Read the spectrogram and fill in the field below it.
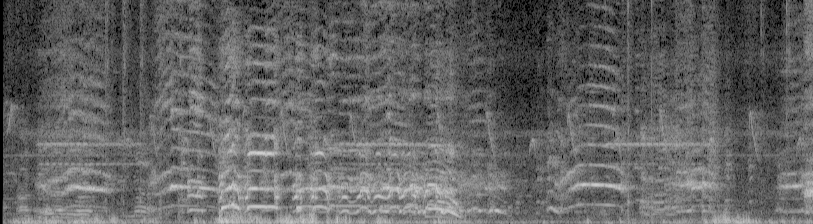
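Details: Kokok Balenggek roosters at a joint crowing-training session in Ampang Kualo, Solok, West Sumatra; several birds give long, stepped, multi-note crows that overlap and rise and fall, with a short pause before further crowing.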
